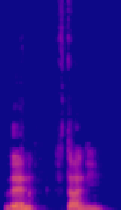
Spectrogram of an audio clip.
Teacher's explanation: in standard Greek you will hear the N being dropped so it's not incorrect to say then but you'll notice in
